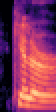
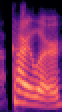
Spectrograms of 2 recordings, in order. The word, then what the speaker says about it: Kielyr: you mention is that the right way to pronounce it your name I always feel like killer right yeah Kyler yeah Kyler oh my God I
